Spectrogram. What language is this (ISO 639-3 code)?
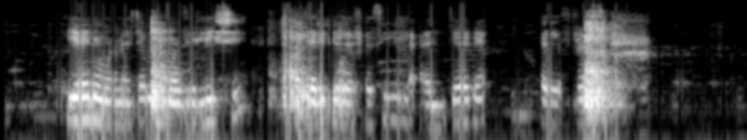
swa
